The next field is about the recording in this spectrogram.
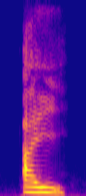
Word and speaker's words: ahí: So they sound very similar, don't they, those two words? So don't confuse them. So ahí is there is, and ahí, which is a slightly different pronunciation, is there.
